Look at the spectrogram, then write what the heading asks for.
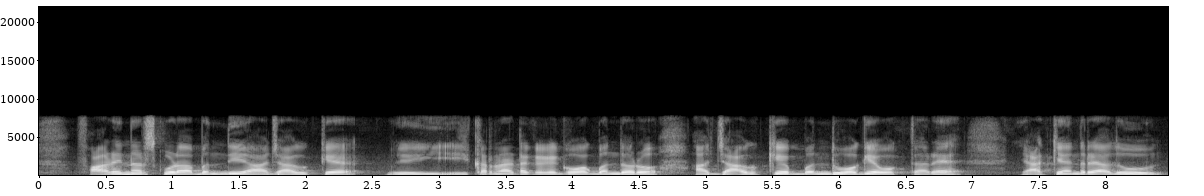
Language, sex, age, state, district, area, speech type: Kannada, male, 18-30, Karnataka, Tumkur, urban, spontaneous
